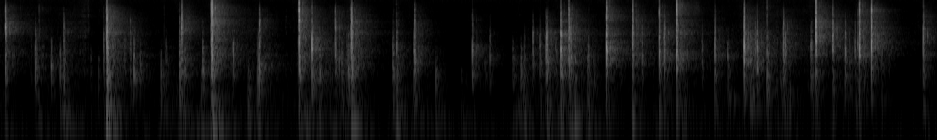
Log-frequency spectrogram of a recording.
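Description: A page of a glossy paper toy catalog with wavy pages is turned and crinkled, and fingernails rub across the open spread. Quick, dry crackles and light taps follow one another closely, bright and crisp with almost no low end and no lingering ring.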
